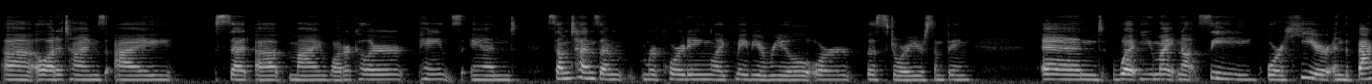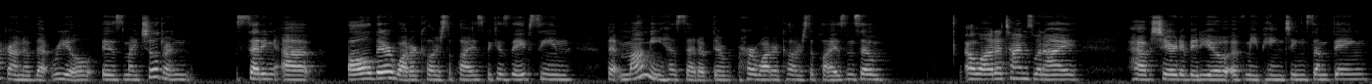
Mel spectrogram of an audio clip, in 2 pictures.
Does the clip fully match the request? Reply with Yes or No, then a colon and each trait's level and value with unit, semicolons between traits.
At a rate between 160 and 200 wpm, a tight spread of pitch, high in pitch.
Yes: average, 165 wpm; narrow, 1.7 semitones; high, 225 Hz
